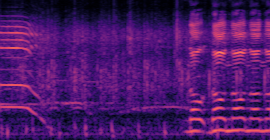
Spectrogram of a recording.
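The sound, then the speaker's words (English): An audience claps steadily, a dense patter of hands mixed with crowd noise, while high whoops and cheering voices rise over it, swelling louder near the end. “So while y'all clapping, popcorn, shrimp, and fries.”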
